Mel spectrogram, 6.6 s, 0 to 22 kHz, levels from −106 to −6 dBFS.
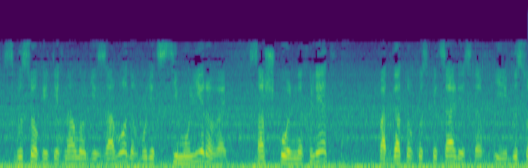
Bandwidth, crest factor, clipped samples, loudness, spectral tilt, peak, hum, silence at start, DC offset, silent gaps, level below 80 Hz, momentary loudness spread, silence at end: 8 kHz; 18 dB; under 0.1%; -26 LUFS; -6 dB/octave; -8 dBFS; none; 0 s; under 0.1%; none; -32 dBFS; 6 LU; 0 s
